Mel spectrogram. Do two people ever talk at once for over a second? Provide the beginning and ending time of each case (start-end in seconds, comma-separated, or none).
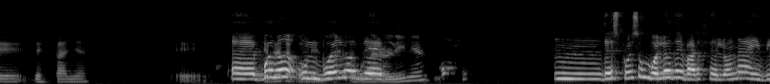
2.6-4.0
